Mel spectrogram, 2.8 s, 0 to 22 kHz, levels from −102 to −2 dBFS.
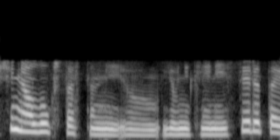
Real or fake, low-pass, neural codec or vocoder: real; 3.6 kHz; none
